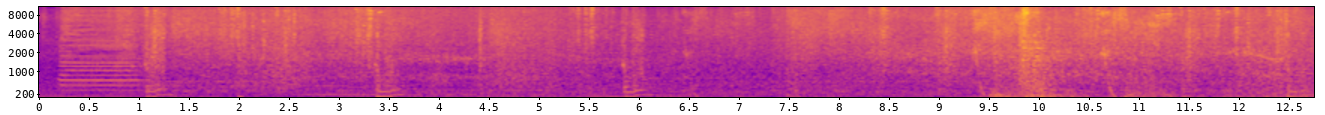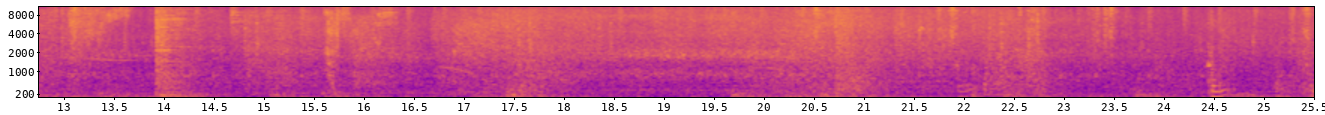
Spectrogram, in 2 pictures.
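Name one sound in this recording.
Water splashes and sprays around a speeding boat.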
